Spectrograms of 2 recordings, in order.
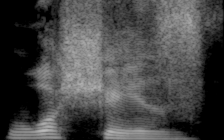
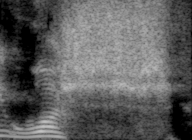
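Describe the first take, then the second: First: "Washes" in two syllables, lower, ending in a clear "-ez"; added ES syllable. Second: "Wash" with a long, loud final shhh; drawn-out SH. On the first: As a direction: sound out the extra "-es" after the sh in "Washes". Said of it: "la E S para poder pro-, pronunciarlo". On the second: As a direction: hold the hushing sound at the end of "Wash". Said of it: "¿Cuántos sonidos sh voy a poner juntos?". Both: Shown as a demonstration.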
